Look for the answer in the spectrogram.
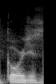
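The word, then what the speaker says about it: Görges: That is Gorgeous is how you say her name.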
